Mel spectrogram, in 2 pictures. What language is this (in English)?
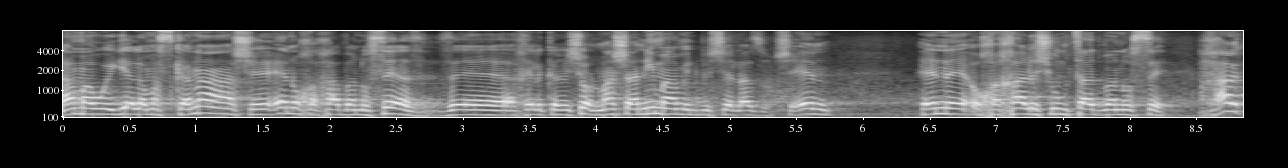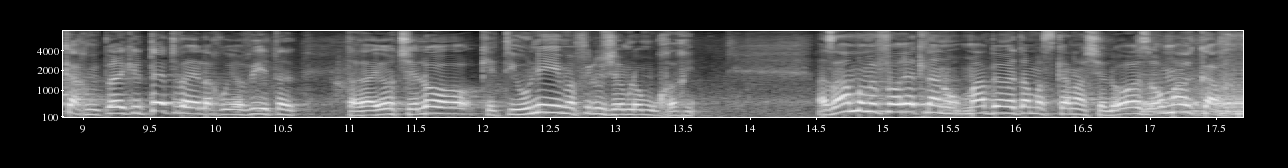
Hebrew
